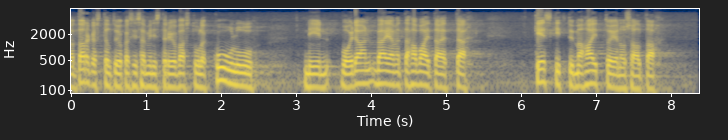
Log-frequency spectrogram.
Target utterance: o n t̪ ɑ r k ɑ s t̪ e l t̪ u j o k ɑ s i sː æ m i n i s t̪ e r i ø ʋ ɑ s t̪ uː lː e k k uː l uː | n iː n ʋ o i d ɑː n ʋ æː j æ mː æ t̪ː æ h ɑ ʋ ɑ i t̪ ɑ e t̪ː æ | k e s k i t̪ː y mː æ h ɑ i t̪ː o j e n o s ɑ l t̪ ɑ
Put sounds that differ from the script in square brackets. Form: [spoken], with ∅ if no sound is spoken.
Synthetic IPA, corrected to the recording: o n t̪ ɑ r k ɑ s t̪ e l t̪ u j o k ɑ s i [s] æ m i n i s t̪ e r i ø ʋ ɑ s t̪ uː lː e k k uː l uː | n iː n ʋ o i d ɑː n ʋ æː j æ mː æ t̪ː æ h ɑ ʋ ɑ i t̪ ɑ e t̪ː æ | k e s k i t̪ː y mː æ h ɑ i t̪ː o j e n o s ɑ l t̪ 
